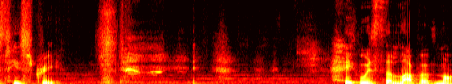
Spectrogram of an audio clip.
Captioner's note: laughs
